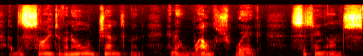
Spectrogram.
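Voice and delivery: plain reading voice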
